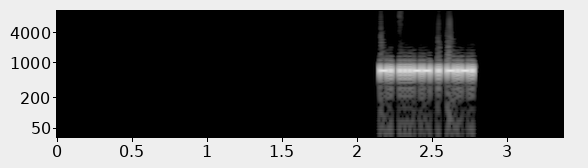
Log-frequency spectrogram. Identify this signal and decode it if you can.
Morse code, heard as a keyed tone, about 77 wpm, 700 Hz. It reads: N3EC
